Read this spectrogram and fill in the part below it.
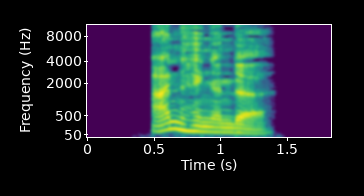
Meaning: inflection of anhängend: 1. strong/mixed nominative/accusative feminine singular 2. strong nominative/accusative plural 3. weak nominative all-gender singular
- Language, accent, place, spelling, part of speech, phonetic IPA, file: German, Germany, Berlin, anhängende, adjective, [ˈanˌhɛŋəndə], De-anhängende.ogg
